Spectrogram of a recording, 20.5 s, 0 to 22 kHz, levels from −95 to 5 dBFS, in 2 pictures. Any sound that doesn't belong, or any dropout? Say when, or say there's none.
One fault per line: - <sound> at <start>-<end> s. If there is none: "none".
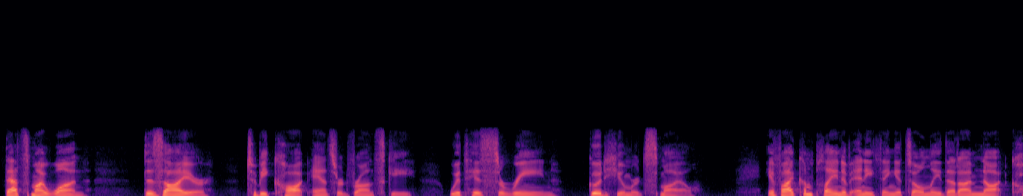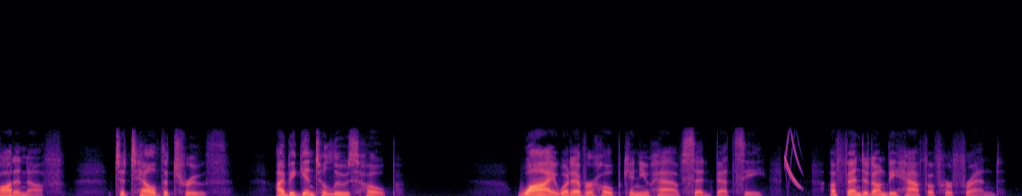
- chirp at 18.1-18.3 s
